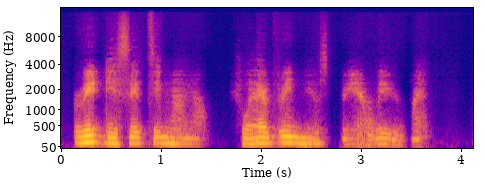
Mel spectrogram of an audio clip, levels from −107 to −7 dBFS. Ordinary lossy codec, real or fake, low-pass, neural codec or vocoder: AAC, 64 kbps; fake; 14.4 kHz; codec, 44.1 kHz, 0.9 kbps, DAC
